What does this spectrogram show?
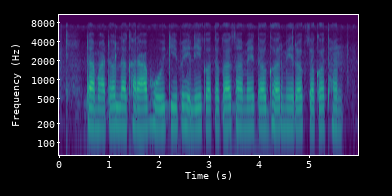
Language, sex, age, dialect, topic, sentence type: Chhattisgarhi, female, 25-30, Eastern, agriculture, question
